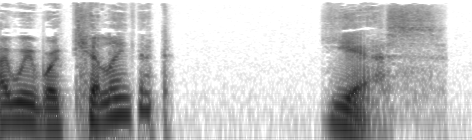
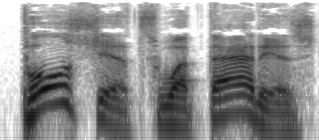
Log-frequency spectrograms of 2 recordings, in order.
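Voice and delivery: louder, higher scornful retort; angry dismissal; 4 semitones higher, 5 dB louder than usual. A narrator's reading. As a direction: shoot the idea down hard. George rejects her murder charge.

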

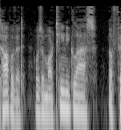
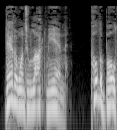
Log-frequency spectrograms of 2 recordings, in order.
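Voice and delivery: raised, higher, insistent voice; loud urgent demand; 6 semitones higher, 8 dB louder than usual. A narrator's reading. Locked-in man orders caretaker to open up, urgently. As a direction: demand it through the door.

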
